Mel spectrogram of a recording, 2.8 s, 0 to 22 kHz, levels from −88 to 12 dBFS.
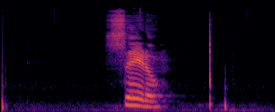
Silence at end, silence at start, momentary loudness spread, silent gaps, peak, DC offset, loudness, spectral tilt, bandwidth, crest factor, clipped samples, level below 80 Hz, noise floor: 1.15 s; 1.1 s; 22 LU; none; -10 dBFS; under 0.1%; -28 LUFS; -2 dB/octave; 16.5 kHz; 22 dB; under 0.1%; -72 dBFS; -69 dBFS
